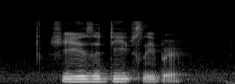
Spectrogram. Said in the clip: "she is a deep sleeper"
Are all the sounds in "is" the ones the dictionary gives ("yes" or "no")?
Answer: yes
